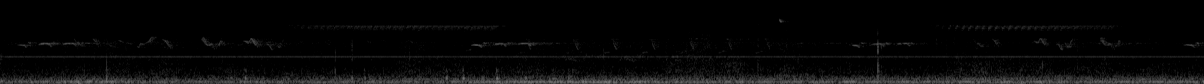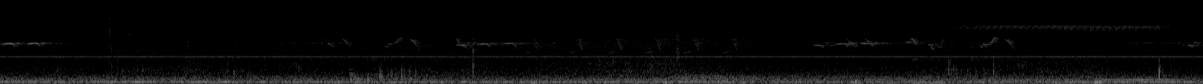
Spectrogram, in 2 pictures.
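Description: Wild songbirds calling: short chirping phrases every few seconds, and three times a high, dry trill about two seconds long. Underneath runs a steady low rumble and a faint steady high tone.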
